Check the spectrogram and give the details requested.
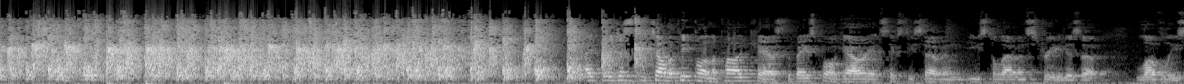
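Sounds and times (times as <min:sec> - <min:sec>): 
audience applause: 0:00.0 - 0:06.5
speech: 0:06.2 - 0:11.8.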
